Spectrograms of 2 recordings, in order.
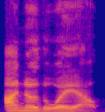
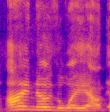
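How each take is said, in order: First: "I know the way out" said soft and low, calm; calm reassurance. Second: "I know the way out" said higher and louder, punched; emphatic repeat. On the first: Retold or imitated. Peer specialist calmly reassures the man in the hole. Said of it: "And the peer support specialist says". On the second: Shown as a demonstration. Speaker repeats the line to the group, emphatic and loud. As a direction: proclaim it to the room with conviction. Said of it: "Isn't that beautiful?".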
